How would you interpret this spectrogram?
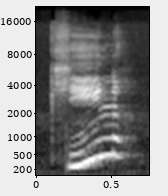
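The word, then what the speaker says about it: Keane: lot of grief and she meets how to pronounce his name ke Keen k e a n e Keen I'll call him keen and I just love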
